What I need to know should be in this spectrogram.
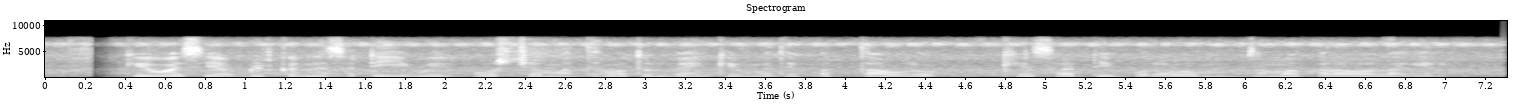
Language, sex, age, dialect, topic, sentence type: Marathi, male, 18-24, Northern Konkan, banking, statement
